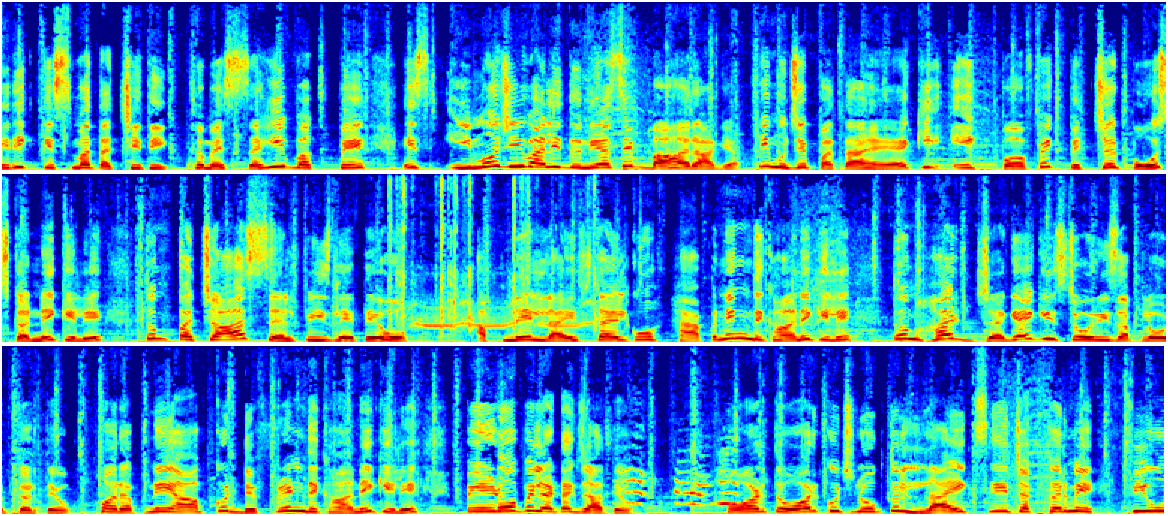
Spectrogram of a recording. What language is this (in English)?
Hindi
